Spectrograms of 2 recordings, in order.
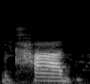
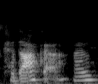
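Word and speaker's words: Kodaka: Prejudice schoolmates one day kada kadak it's kadaka I can't read I said it wrong the first time I think kadaka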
